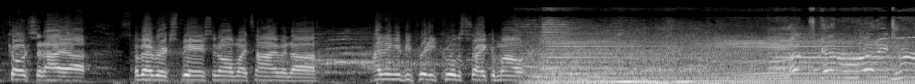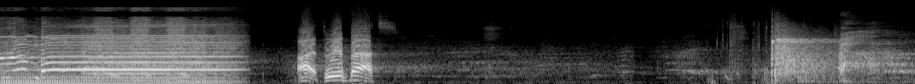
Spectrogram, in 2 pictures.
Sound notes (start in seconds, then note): 17.5 grunt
